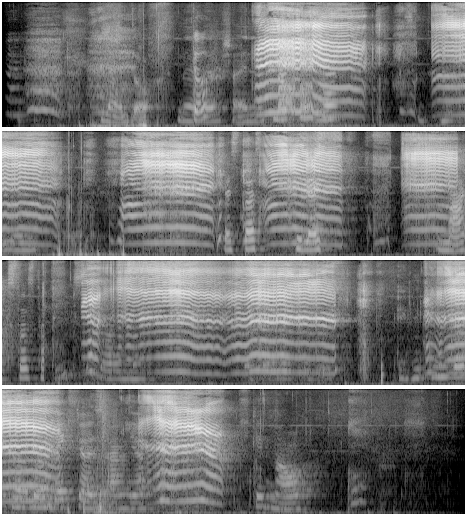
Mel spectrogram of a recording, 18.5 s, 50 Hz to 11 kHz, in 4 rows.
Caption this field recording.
14.09.2008, 23:58 little Franca is born, second cry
